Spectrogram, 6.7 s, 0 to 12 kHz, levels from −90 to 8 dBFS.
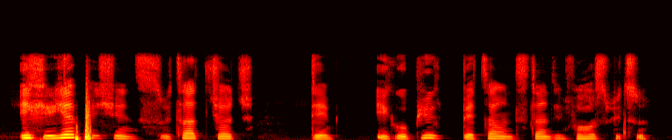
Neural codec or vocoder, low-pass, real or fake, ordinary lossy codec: none; 7.2 kHz; real; none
